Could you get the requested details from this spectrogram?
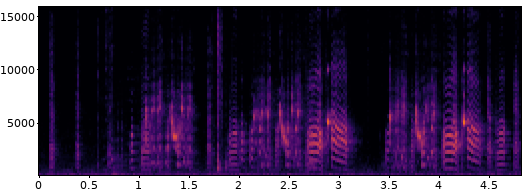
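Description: A zebra finch sings a quick, nasal, buzzy phrase of stacked notes, repeated twice to court a new mate.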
